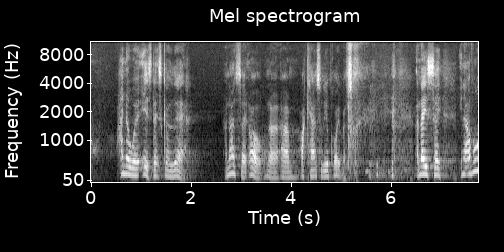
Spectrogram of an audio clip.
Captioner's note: laughs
